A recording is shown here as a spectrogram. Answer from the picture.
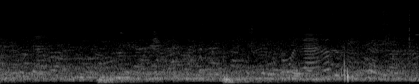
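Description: Indistinct chatter of many young women's voices talking at once, with no single clear speaker.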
